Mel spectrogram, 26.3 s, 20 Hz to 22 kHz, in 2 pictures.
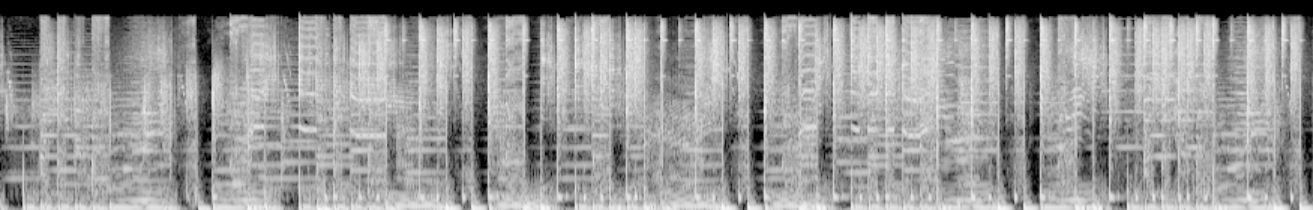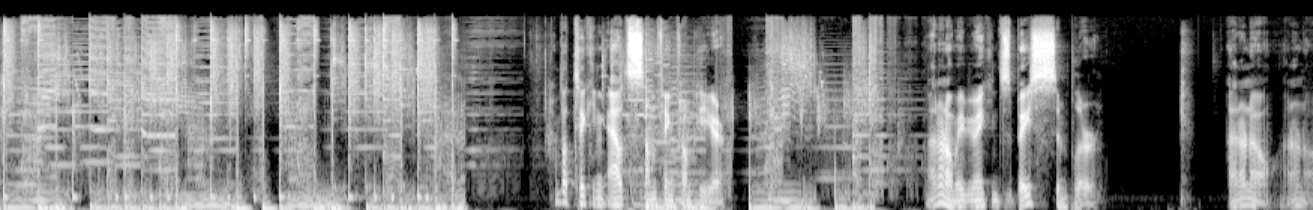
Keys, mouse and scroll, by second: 4.7 g, 5.5 ctrl+scroll down 2, 6.4 scroll up 2, 7.1 ctrl+scroll up 2, 7.9-8.2 scroll down 2, 9.7 ctrl+scroll up 2, 11.7 ctrl+scroll down 2, 12.5 scroll up 2, 13.1 scroll up 2, 14.5 ctrl+scroll up 2, 15.9-16.6 scroll up 4, 16.7 scroll down 2, 17.6 space, 18.0 click, 18.9 space, 19.2 click, 20.5 scroll up 2, 21.7 space, 21.8-22.1 scroll up 2, 22.7 click, 25.8 click.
